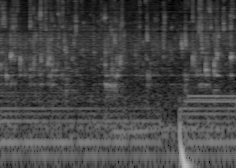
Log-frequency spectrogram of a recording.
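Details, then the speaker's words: Reef aquarium in a bedroom, Herbie overflow method: continuous light trickle with scattered drips and splashes from the overflow drain. "The first obvious source of unpleasant sounds on my aquarium is the overflow. It can cause problems ranging from a minor trickle"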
